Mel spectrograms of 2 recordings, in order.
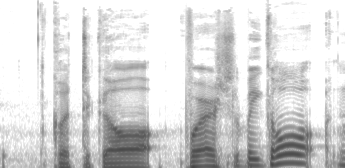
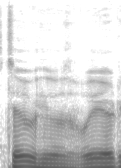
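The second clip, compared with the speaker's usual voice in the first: normal talking voice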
